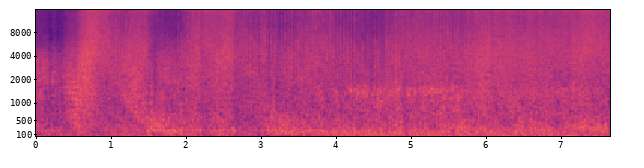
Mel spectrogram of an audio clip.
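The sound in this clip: Weapons fire and explosions from a science-fiction battle involving armoured vehicles: a loud, dense, continuous roar and rumble that runs without break, with no distinct separate shots standing out.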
